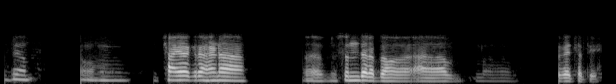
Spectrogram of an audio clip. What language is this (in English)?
Sanskrit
